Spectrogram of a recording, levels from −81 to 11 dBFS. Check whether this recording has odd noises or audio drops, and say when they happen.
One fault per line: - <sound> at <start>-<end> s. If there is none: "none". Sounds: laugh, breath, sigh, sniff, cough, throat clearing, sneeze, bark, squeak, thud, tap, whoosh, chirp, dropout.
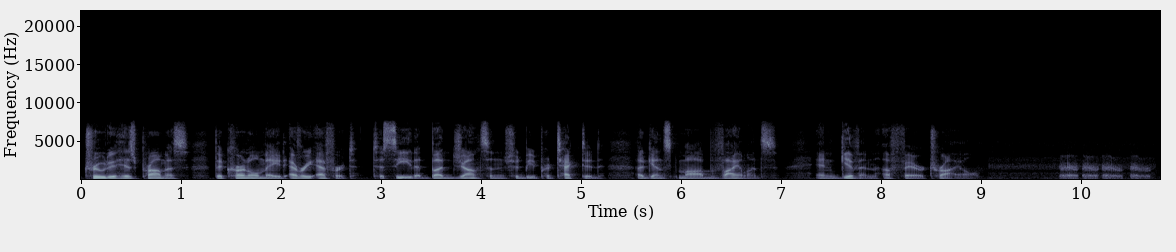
- laugh at 9.8-10.7 s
